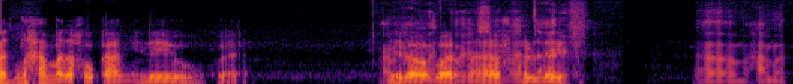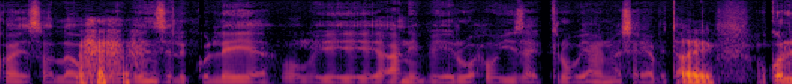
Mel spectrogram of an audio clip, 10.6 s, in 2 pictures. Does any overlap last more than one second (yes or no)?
yes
